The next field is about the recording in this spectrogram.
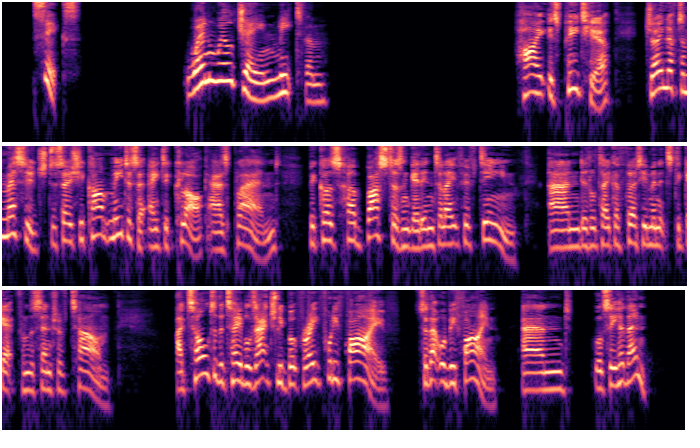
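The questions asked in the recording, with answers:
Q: When will Jane meet them?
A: At 8:45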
